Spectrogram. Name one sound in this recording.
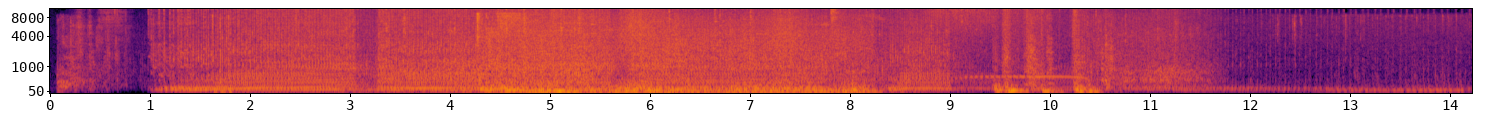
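A motorcycle engine starts and revs loudly.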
